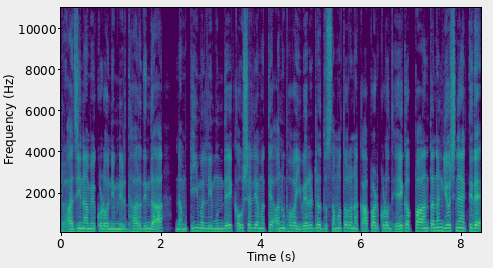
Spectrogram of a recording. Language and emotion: Kannada, fearful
